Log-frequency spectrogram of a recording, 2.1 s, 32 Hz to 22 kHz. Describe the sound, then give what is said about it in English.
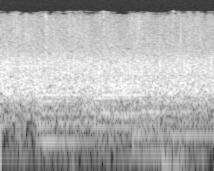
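A church audience claps during a morning service to welcome a high school class of 1960. The clapping is thick, even and sustained, with no breaks from start to finish. “Would you stand, class? Would you stand, clap your hands, and let's welcome them.”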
